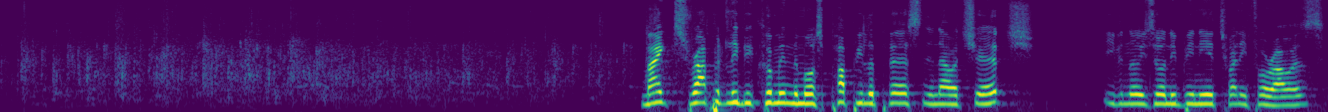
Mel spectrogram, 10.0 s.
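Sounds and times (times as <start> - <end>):
audience applause: 0.0 - 4.8
speech: 4.8 - 9.9.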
